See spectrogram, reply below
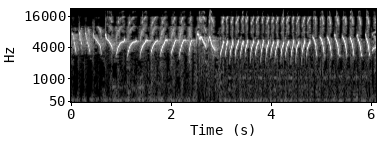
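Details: White-eye master song for caged-bird training, nembak style with kunti, wit wit and kenari phrases: high swooping whistled notes, then a brief upward slur and a faster run of sharp rising chirps.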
